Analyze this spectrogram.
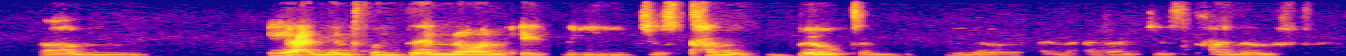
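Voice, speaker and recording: A woman speaks at a fairly slow pace with a fairly low pitch and fairly even intonation. Music plays in the background. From South Africa. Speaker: acting student. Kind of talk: group interview. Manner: halting, many fillers and repetitions.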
